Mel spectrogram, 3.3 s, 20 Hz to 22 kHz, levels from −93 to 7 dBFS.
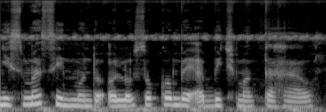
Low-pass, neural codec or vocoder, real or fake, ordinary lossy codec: none; vocoder, 44.1 kHz, 128 mel bands every 256 samples, BigVGAN v2; fake; none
